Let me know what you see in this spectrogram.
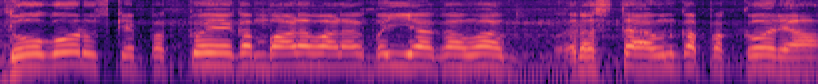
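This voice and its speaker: A man with a high pitch at a moderate pace, over noticeable background noise. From Haryana, Kurukshetra area. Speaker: villager interviewed. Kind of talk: street interview.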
